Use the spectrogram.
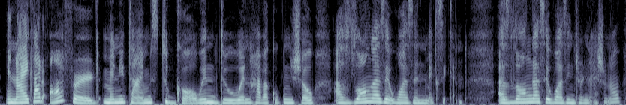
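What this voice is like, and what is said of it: Mexican-accented English. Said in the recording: “having a Mexican... people were worried about the accent... are people going to understand her accent... take classes to erase my accent”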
